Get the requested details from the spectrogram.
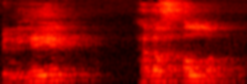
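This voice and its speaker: A man's voice: fairly high pitch, animated, normal speed, warm tone. Solemn man reading scripture in church. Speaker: church speaker. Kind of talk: scripture reading and closing words. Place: church sanctuary. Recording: echoey church hall from far off.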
